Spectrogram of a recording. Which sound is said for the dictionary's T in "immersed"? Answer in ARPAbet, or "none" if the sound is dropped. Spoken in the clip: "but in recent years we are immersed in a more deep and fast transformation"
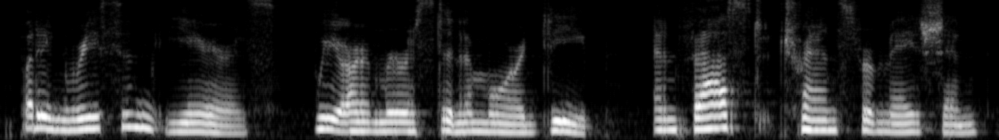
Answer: T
